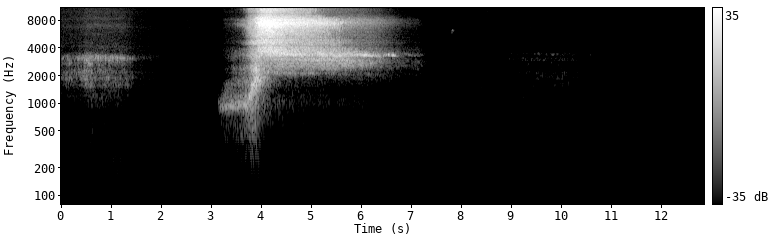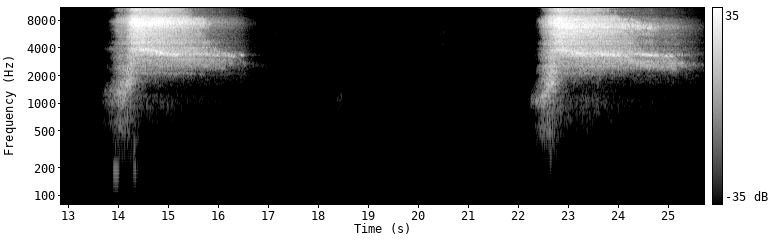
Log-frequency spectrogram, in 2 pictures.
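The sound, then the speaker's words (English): Three long, breathy whooshing exhales in a breathing exercise, each releasing all the air after a held breath, lasting a few seconds and separated by silent pauses, with a hissy, airy texture and no talking. “Release all the air inside of you and make that whoosh sound as you exhale.”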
